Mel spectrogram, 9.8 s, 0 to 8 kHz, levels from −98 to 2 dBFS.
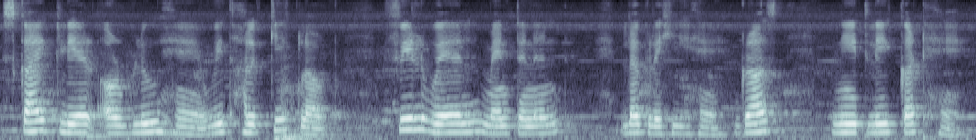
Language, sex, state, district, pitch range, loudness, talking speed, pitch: Hindi, female, Arunachal Pradesh, Lower Dibang Valley, 160-190 Hz, -15 LUFS, 110 wpm, 180 Hz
